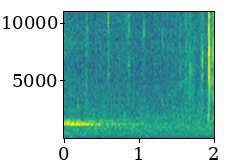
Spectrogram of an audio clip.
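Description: Faint crackle and patter of toasted bread topped with salsa being handled and lifted off a wooden chopping board. A faint high steady tone fades out within the first half second.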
